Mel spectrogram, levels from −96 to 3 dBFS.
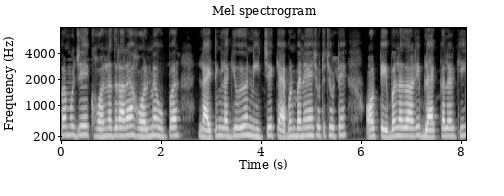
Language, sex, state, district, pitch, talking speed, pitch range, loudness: Hindi, female, Chhattisgarh, Bastar, 210 Hz, 235 wpm, 195-220 Hz, -15 LUFS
